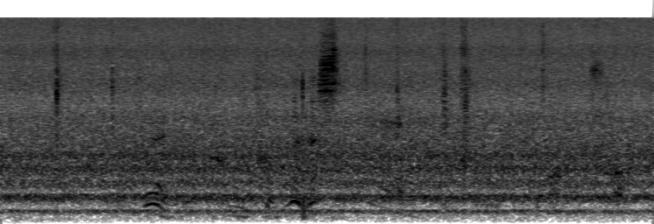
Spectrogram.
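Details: Honeybee swarm being captured into an empty hive: a dense, steady droning hum centred low-mid, with a few sharp clicks and brief rustling knocks over the buzzing.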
